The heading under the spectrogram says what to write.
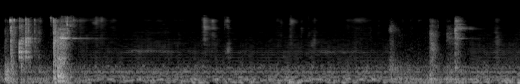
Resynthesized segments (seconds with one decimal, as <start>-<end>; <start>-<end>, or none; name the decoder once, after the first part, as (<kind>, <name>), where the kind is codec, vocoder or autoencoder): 0.8-3.9 (vocoder, Vocos); 4.7-5.2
